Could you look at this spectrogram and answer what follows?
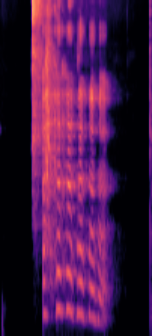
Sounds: Laughter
